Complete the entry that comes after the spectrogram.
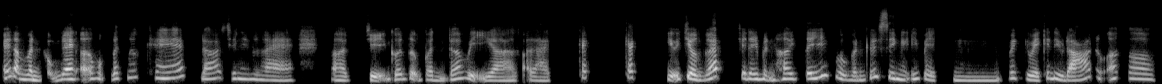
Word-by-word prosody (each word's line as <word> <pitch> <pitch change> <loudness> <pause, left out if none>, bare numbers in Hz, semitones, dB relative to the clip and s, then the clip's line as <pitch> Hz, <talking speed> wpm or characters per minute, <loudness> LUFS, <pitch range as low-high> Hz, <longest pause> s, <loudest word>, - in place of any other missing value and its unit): Ý 310 - +3
là 370 - +5
mình 215 -4 +4
cũng - - -5
đang 240 +1 +9
ở 255 - +1
một 270 -1 -2
đất 260 +5 -4
nước 325 +2 -7
khác, 295 +6 +1
đó, 255 +2 0
cho 265 - -4
nên 250 -2 +1
là, 195 -5 -1 0.4
ờ, 190 0 -1 0.2
chuyện 195 +5 +2
của 230 - +1
tụi - - +1
mình 205 -3 -2
nó 245 +5 +2
bị, 185 - 0
ờ, 180 0 0
gọi 190 - -5
là, 175 -1 -3 0.3
cắt 305 - -4 0.3
cắt 305 0 0 0.3
giữa - - +4
chừng 225 -6 +7
á, 305 +11 +6 0.2
cho 270 - -1
nên 250 -2 +3
mình 240 - 0
hơi 255 +2 +2
tiếc 315 +11 +3
và 275 - -1
mình 195 0 -3
cứ 350 +10 -1
suy 335 -6 -1
nghĩ 250 +2 +1
về, 210 -5 -1 0.2
ừm, 180 -1 -3
vế 285 - -1
về 200 -4 +3
cái 270 - -4
điều 250 -6 +3
đó 195 - +3
nữa 280 -1 -3
cơ. 255 -3 -1
245 Hz, 250 wpm, -21 LUFS, 195-275 Hz, 0.4 s, đang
